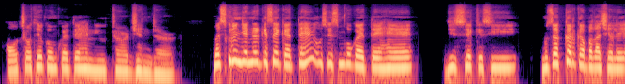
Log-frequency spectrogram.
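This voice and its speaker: A man teaching a grammar revision lesson in a warm, relaxed voice, posing quick questions to the class and answering them himself. The sound is dry and close, with no room echo. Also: high-pitched. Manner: patient, step-by-step explaining. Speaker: English teacher.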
